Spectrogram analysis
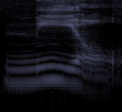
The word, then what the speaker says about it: kneel: Kneel, which is actually spelled with a K because that's silent.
